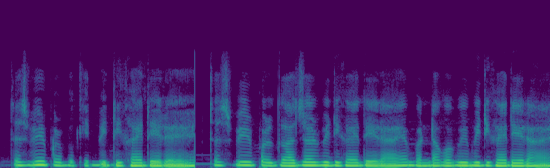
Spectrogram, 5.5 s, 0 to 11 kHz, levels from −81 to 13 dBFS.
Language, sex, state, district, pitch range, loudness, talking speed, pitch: Hindi, female, Arunachal Pradesh, Papum Pare, 180-205 Hz, -13 LUFS, 250 wpm, 190 Hz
